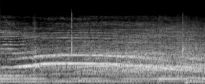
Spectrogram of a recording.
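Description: A woman singing a Bengali film song live into a microphone, holding one long note that rises slightly and falls back, over acoustic guitar accompaniment.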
